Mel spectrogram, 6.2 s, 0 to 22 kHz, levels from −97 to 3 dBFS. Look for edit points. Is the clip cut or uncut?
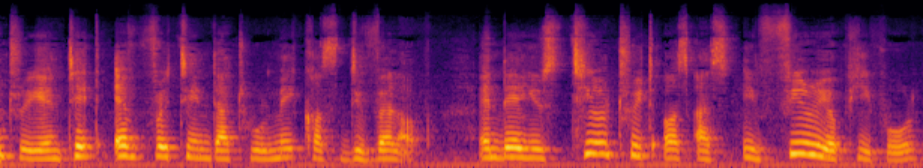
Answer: uncut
